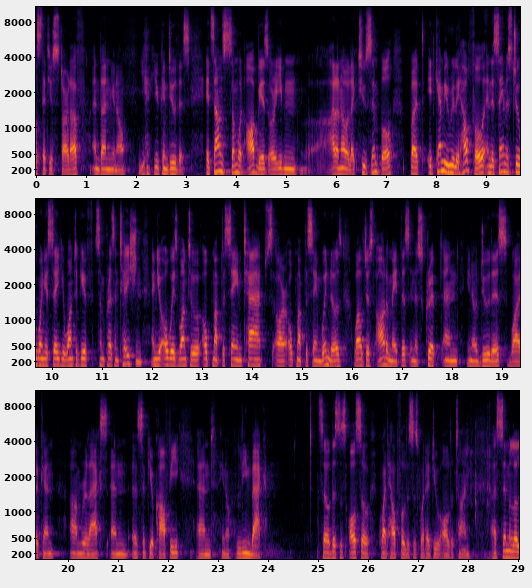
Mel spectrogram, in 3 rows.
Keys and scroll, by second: 27.8 ctrl+l, 28.1 j, 28.2 space.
